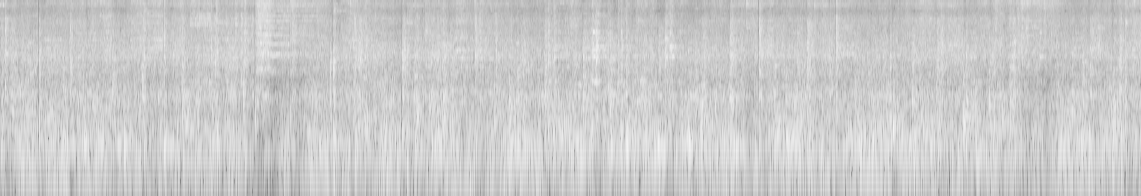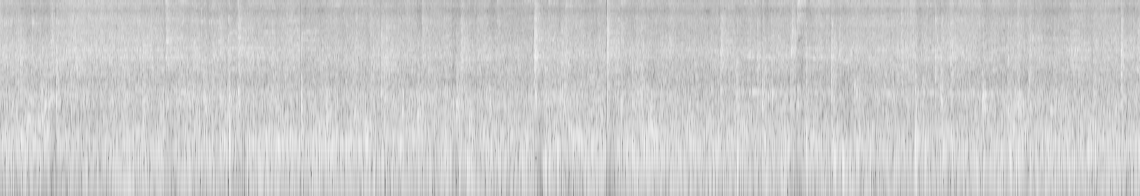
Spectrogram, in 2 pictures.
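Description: A train in motion heard from on board a MEMU electric multiple unit, with steady running noise and wheels clattering and knocking over rail joints.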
